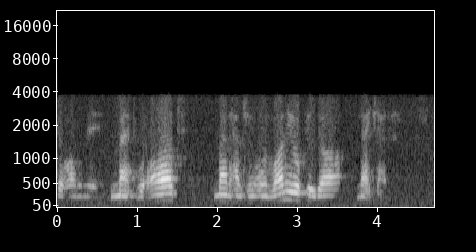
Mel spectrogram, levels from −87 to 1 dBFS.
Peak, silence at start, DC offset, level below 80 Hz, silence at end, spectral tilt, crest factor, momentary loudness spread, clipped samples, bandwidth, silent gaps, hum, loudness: 0 dBFS; 0 s; under 0.1%; -62 dBFS; 0.6 s; -1.5 dB/octave; 20 dB; 20 LU; under 0.1%; 3.9 kHz; none; none; -20 LUFS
